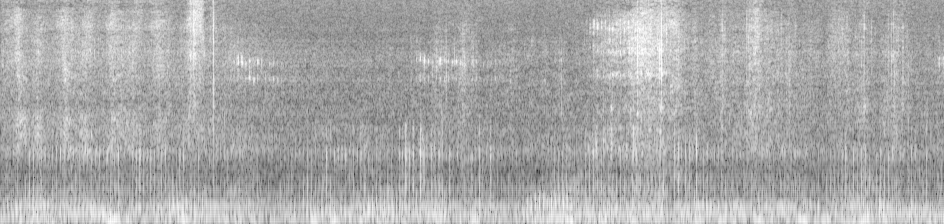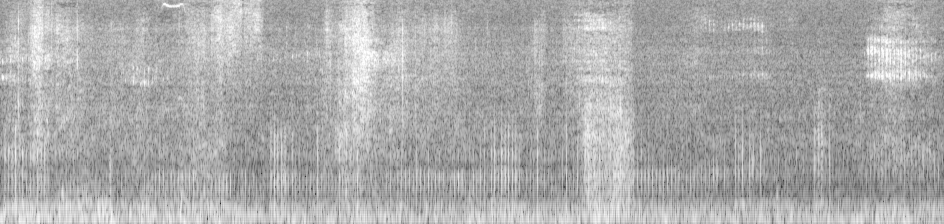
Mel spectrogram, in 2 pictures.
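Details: Ruby, a pet cat, snoring with her eyes open while resting; a steady low rumbling drone runs through the whole recording, with faint soft clicks and rustles above it.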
